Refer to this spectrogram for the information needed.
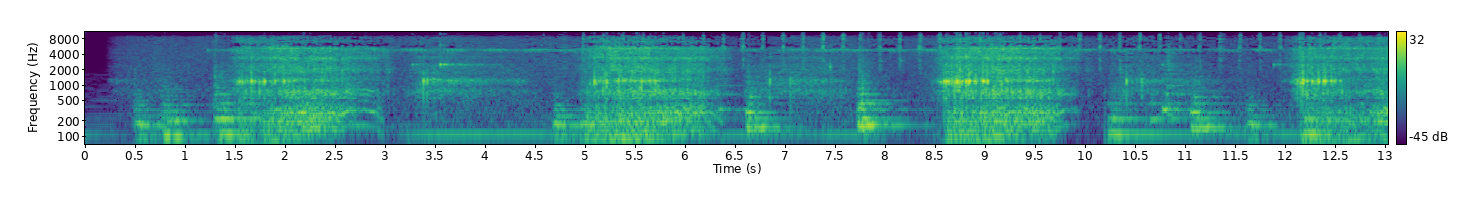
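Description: Loud, rough, rattling snores repeat roughly every four seconds with music behind; heavy snoring.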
